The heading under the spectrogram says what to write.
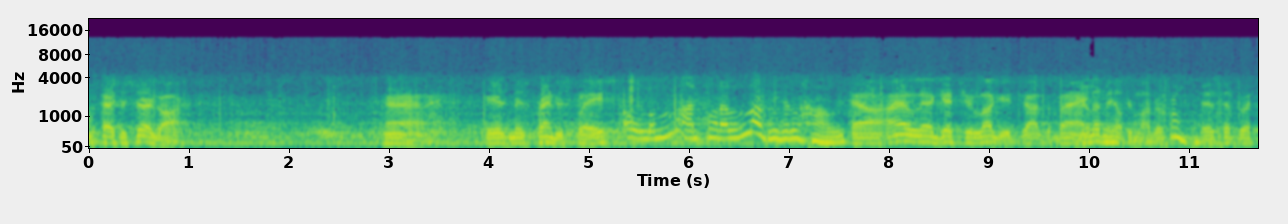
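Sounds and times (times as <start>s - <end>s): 
steady low hum: 0.0s - 11.6s
speech: 0.1s - 1.1s, 2.9s - 11.6s
screech owl hooting: 1.4s - 4.0s.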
